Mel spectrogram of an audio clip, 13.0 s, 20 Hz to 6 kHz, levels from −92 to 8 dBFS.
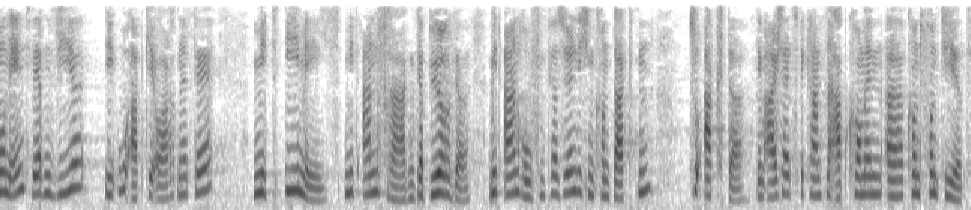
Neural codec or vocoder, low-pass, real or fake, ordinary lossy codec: vocoder, 22.05 kHz, 80 mel bands, WaveNeXt; 5.4 kHz; fake; MP3, 32 kbps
